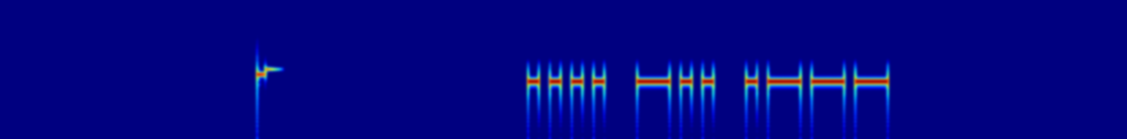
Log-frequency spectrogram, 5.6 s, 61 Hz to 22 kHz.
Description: Morse code, heard as a keyed tone, about 22 wpm, 700 Hz. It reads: HDJ
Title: Three Challenging Letter-Number Combinations 22wpm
